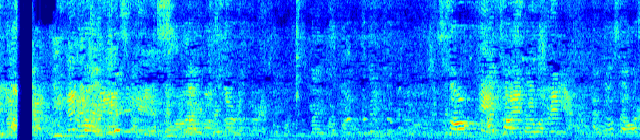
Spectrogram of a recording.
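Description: Several people talking over one another, with a low pulse of background music underneath. The sound drops out for a moment just after the start.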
